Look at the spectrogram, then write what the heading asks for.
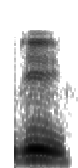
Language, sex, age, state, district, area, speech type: Maithili, female, 60+, Bihar, Madhubani, urban, conversation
